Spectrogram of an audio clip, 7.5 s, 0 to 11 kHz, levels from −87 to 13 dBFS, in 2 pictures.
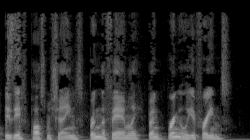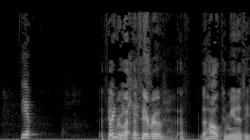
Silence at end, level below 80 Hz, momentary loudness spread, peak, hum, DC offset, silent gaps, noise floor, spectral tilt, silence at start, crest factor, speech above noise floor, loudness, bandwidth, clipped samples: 0 s; -50 dBFS; 12 LU; -8 dBFS; none; under 0.1%; none; -52 dBFS; -6 dB/octave; 0 s; 18 dB; 27 dB; -25 LUFS; 10.5 kHz; under 0.1%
